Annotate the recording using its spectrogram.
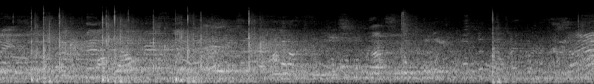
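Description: A volleyball is struck with sharp slaps in an echoing gym.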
